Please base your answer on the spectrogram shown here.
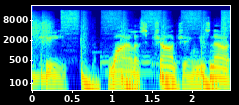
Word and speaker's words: Qi: All three new handsets for 2017 get a major feature that Apple's been lagging on for years: Qi wireless charging, pronounced Qi.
